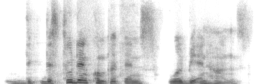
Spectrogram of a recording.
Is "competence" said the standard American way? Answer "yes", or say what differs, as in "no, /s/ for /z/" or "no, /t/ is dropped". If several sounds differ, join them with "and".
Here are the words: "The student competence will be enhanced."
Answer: yes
